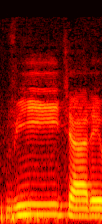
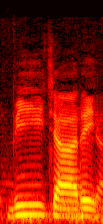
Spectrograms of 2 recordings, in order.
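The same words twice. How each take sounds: First: ਵਿਚਾਰੇ with the long double-e vowel on ਵਿ; ਵਿਚਾਰੇ ਨੂੰ ਲੰਮੀ ਈ ਨਾਲ ਬੋਲੋ; careful pronunciation. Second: ਵਿਚਾਰੇ spelled out then said whole, long ee; ਵਿਚਾਰੇ ਸਾਫ਼ ਉਚਾਰਨ; careful pronunciation. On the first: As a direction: say ਵਿਚਾਰੇ slowly, stretching ਵਿ to a long ee. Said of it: "double ਈ ਦੀ sound ਦਿੰਦੀ ਹੈ". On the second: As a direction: say ਵਿਚਾਰੇ clearly, syllable by syllable. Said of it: "ਚੱਚੇ ਕੰਨਾ ਚਾਰ ਆਰੇ ਲਾਵਾਂ ਰੇ". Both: Shown as a demonstration.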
